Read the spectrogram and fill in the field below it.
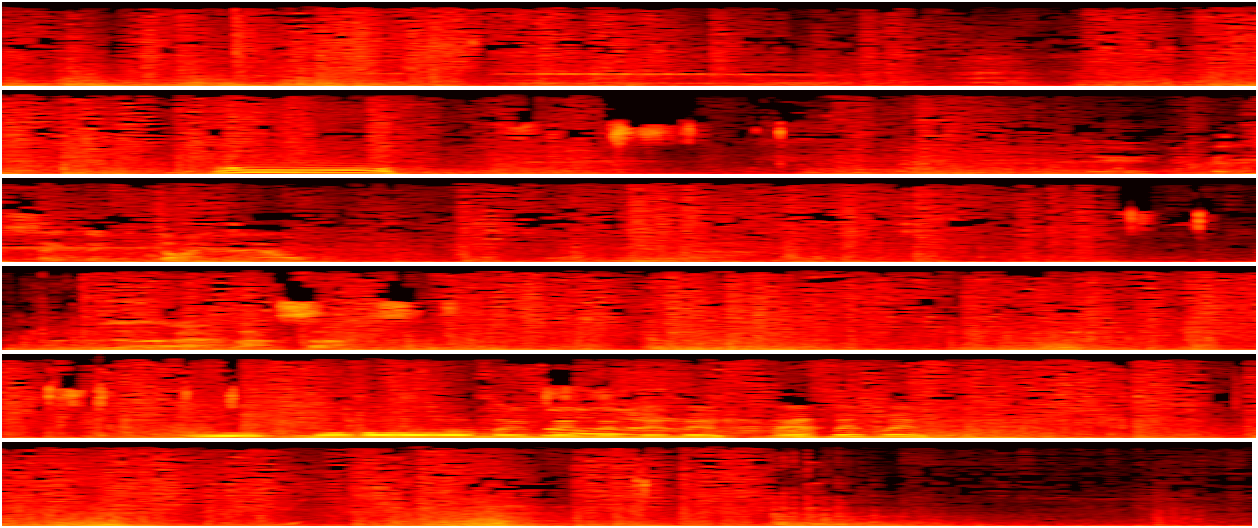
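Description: Magic spells crackle and burst in quick succession.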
